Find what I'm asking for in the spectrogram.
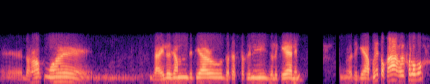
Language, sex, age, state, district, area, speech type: Assamese, male, 45-60, Assam, Golaghat, urban, conversation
